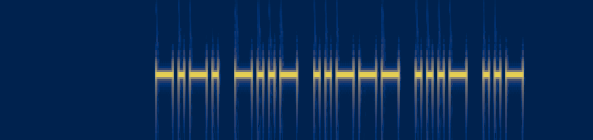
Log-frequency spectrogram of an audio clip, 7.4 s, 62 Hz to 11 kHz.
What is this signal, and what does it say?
Morse code, heard as a keyed tone, about 17 wpm, 700 Hz. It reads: CX2VU
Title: DXCC-100 Call Signs - 5 Characters - 17wpm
